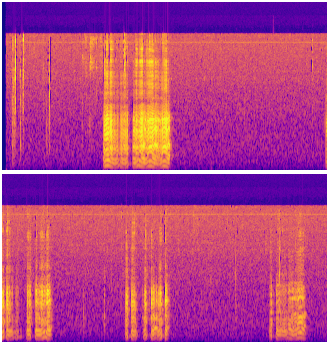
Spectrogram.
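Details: Cat looking out a window and chattering indoors: four separate bursts of rapid, wavering, stuttering trills, the first longest at over a second, with quiet gaps between.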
